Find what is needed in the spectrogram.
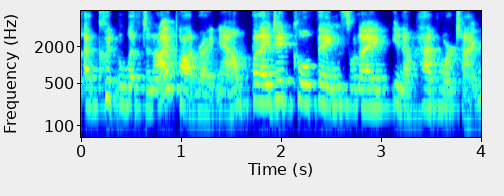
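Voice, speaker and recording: A woman with an American accent talks in an animated tone at a fairly quick pace. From New Jersey, US (North Jersey). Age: 30s. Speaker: business coach and networking presenter. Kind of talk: presentation / webinar. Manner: fast.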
